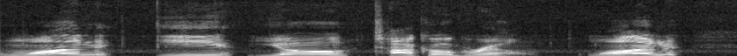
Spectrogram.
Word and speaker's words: Juan y Yo: a place called and I apologize for any mispronunciations on my part they are called one EO Taco Grill one j u a n space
